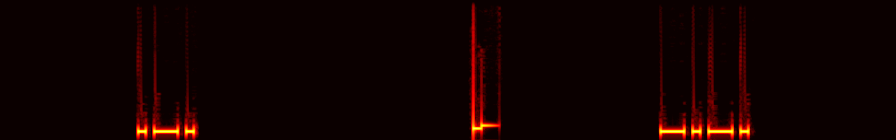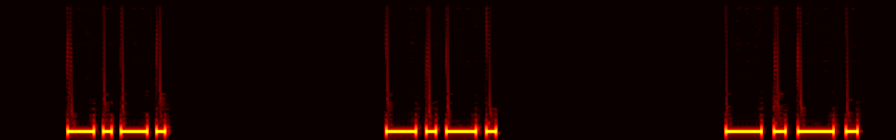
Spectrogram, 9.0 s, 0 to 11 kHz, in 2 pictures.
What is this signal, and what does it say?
Morse code, heard as a keyed tone, about 27 wpm, spaced as for 7 wpm, 700 Hz. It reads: R CCCC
